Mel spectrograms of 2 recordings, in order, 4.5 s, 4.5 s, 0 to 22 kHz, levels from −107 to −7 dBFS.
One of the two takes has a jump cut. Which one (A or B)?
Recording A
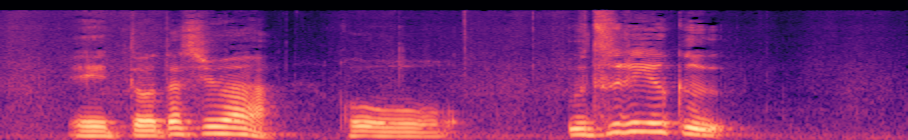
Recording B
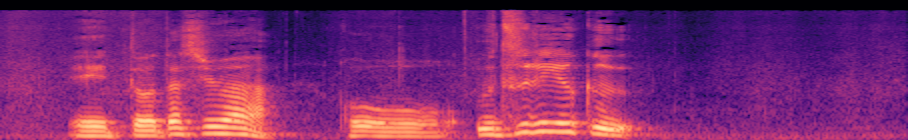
B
